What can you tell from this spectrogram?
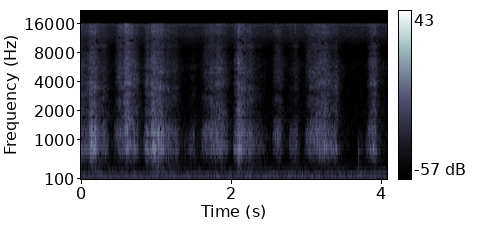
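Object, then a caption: Chalk pencil on wood-framed chalkboard. A chalk pencil traces letters across the surface of a flat wood-framed chalkboard while the other hand holds the frame. The result is a series of soft, breathy scratching and rubbing strokes, each a short burst of mid-range hiss centered around 800 Hz. A faint low rumble sits underneath throughout.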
